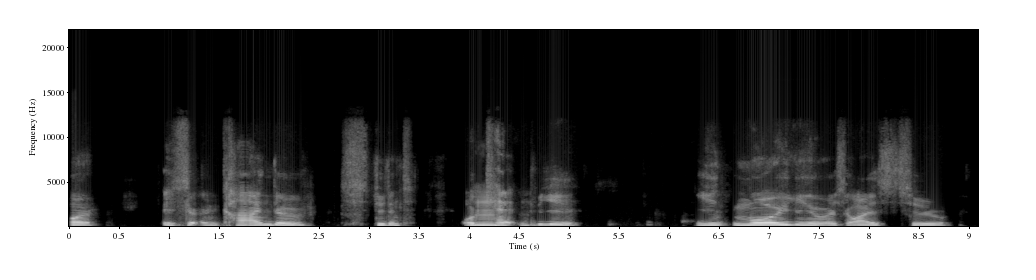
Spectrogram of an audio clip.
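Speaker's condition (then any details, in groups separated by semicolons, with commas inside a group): Cerebral palsy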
